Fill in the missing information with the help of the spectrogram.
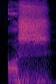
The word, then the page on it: os: Roon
